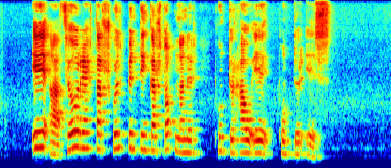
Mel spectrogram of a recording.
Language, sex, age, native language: Icelandic, female, 70-79, Icelandic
